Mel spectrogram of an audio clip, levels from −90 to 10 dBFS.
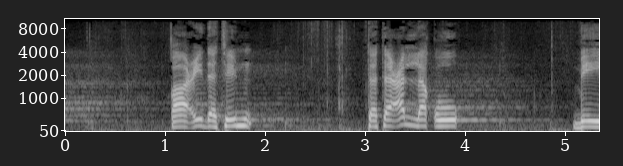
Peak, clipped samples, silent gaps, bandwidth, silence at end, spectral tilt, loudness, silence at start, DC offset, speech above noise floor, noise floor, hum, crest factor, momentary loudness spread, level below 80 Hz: -2 dBFS; under 0.1%; none; 10.5 kHz; 0 s; -5.5 dB/octave; -18 LUFS; 0 s; under 0.1%; 29 dB; -45 dBFS; none; 18 dB; 24 LU; -48 dBFS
